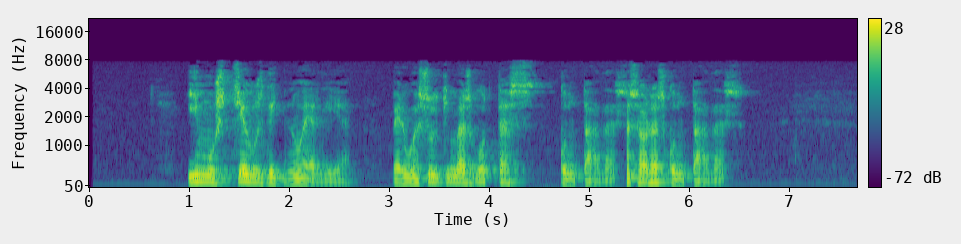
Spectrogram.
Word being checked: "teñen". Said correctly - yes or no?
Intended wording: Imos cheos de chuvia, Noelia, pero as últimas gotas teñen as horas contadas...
no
